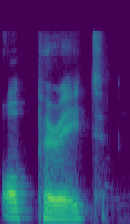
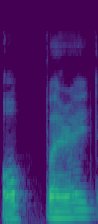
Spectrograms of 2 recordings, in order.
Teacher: the emphasis, the stress is on the first syllable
